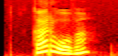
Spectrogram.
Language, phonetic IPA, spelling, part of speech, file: Russian, [kɐˈrovə], корова, noun, Ru-корова.ogg
- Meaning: 1. cow 2. cow; a fat, clumsy or dull woman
